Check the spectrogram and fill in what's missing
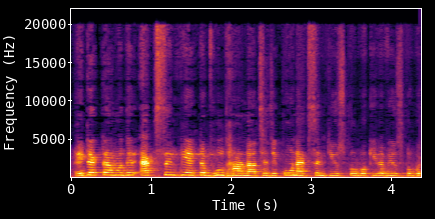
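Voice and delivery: ordinary talk, nothing marked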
